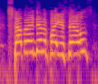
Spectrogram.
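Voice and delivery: high-pitched shouted challenge; urgent high command; crying out. A narrator's reading. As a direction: order the strangers to halt, alarmed. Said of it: "Waxy cried".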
